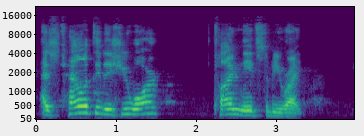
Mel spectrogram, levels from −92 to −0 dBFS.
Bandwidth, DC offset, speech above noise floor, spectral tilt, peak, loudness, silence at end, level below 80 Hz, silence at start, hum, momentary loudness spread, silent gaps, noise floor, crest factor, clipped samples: 12.5 kHz; under 0.1%; 45 dB; -4.5 dB/octave; -10 dBFS; -26 LUFS; 0.7 s; -76 dBFS; 0.05 s; none; 10 LU; none; -71 dBFS; 18 dB; under 0.1%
